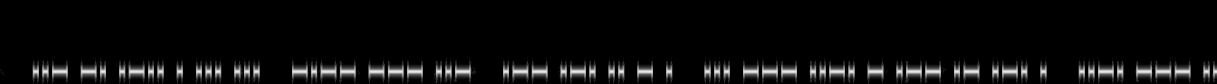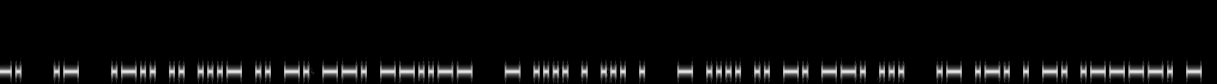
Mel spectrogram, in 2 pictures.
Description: Morse code, heard as a keyed tone, about 25 wpm, 600 Hz. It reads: UNLESS YOU WRITE SOFTWARE FOR A LIVING, THESE THINGS AREN'T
